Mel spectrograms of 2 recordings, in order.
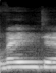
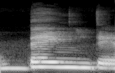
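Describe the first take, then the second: First: The first consonant is soft, like a light v. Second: The first consonant is a strong, exaggerated lip b. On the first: The number is mentioned in passing. "así como parecido a la B corta" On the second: The number is stressed as exactly twenty or as large. "así exageradamente, como con los labios"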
